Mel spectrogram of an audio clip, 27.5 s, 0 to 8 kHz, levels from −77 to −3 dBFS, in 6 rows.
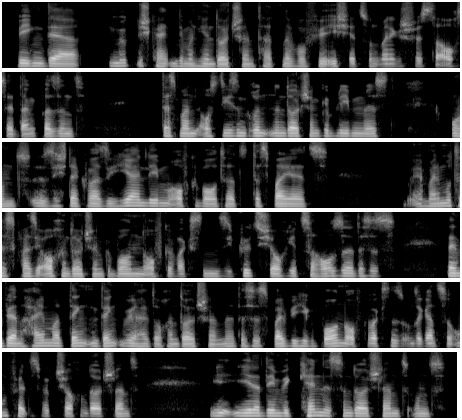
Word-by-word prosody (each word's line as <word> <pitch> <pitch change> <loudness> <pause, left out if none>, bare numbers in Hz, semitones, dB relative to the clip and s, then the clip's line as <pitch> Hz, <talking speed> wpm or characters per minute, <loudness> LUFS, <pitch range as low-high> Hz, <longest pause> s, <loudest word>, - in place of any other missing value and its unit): wegen 120 -1 +1
der 110 -2 +4 0.3
Möglichkeiten, 120 -3 -2
die 115 - -4
man 105 -1 -2
hier 105 - -1
in 100 - -2
Deutschland 100 +1 -1
hat, 100 -2 -6
ne? 110 -1 -3
Wofür 110 +1 -3
ich 110 +1 -2
jetzt 110 - -4
und 110 - -8
meine 105 0 -2
Geschwister 110 +1 -3
auch 105 - 0
sehr 100 - 0
dankbar 105 +2 0
sind, 110 -1 -5 0.7
dass 115 -3 0
man 115 -1 +1
aus 110 -1 -1
diesen 125 0 -1
Gründen 125 +1 0
in 120 -1 0
Deutschland 120 0 +3
geblieben 115 -1 -2
ist 110 0 -2 0.6
und, 110 -3 -3
äh, 120 - -1
sich 110 0 -2
da 115 -2 +1
quasi 110 +1 0
hier 135 +4 +4
ein 130 - +1
Leben 125 -2 0
aufgebaut 110 -1 0
hat. 105 -1 -2
Das 105 -1 -2
war 110 -1 +7
ja 110 0 +3
jetzt 105 0 -3 0.8
äh, 105 - -5
meine 105 +1 0
Mutter 125 0 -1
ist - - 0
quasi 115 0 +1
auch 110 +1 +3
in 115 - -1
Deutschland 105 0 0
geboren 105 0 +1
und 100 - -1
aufgewachsen. 110 +2 -3
Sie 105 0 -6
fühlt 120 +3 -1
sich - - +1
auch 105 -1 +3
hier 115 -1 -3
zu 100 0 0
Hause. 115 +2 +2
Das 110 0 -4
ist 115 0 -1 0.5
wenn 115 -1 +4
wir 120 - +8
an 110 -2 +1
Heimat 120 0 +1
denken, 120 -1 +2
denken 120 +2 +1
wir 120 -3 +1
halt 105 -1 -3
auch 100 0 -3
an 105 -1 -3
Deutschland, 100 -2 +1
ne? 110 0 -3
Das 100 +4 -4
ist, 110 -2 -2
weil 110 0 +5
wir 115 - 0
hier 115 0 -2
geboren 110 +2 +4
und - - +3
aufgewachsen 115 +1 -1
sind, 115 - -10
unser 115 -1 -3
ganzer 115 0 0
Umfeld 130 -3 -2
ist 120 - -6
wirklich 120 0 -4
auch 110 +1 +1
in 120 - -11
Deutschland. 110 -1 +2 0.7
Je 130 0 +1
jeder, 125 +4 +4
den 125 0 +3
wir 120 - +2
kennen, 135 +4 +2
ist 125 -2 -1
in 125 - 0
Deutschland 115 -1 +3
und 110 -2 -4
110 Hz, 220 wpm, -27 LUFS, 105-120 Hz, 0.8 s, wir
